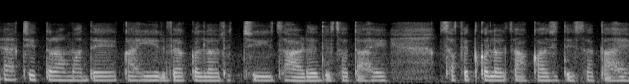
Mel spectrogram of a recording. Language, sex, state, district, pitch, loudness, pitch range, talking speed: Marathi, female, Maharashtra, Aurangabad, 185 Hz, -22 LUFS, 180-190 Hz, 145 wpm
